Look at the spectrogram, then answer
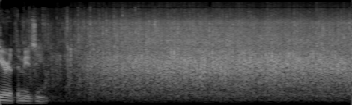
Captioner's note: audience applause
